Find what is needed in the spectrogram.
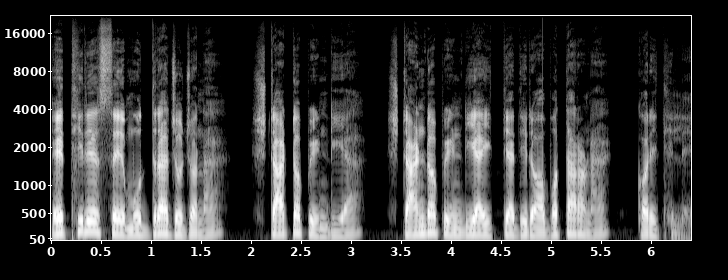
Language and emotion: Odia, neutral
